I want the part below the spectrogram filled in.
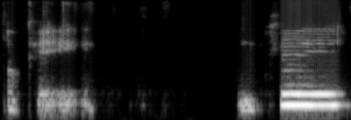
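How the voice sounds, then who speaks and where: A woman's voice: sits high, wildly swooping pitch, drawn-out words, gravelly, dark tone, rough recording. A young Jamaican woman teaching an online chemistry class, chatty and encouraging, often checking in with her students. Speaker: chemistry tutor. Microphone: computer mic on video call.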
